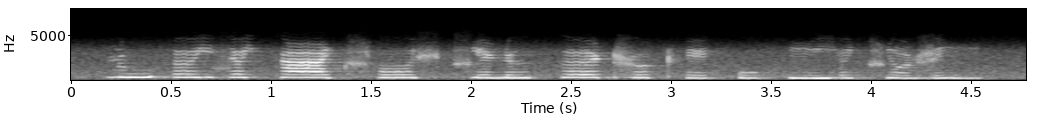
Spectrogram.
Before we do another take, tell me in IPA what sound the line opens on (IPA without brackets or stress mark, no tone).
ɳ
